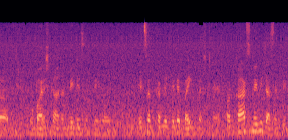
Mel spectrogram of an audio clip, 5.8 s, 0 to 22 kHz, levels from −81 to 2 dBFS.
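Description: Nothing in this speech clip stands out as a technical fault; the sound carries on steadily with no audible problems to point to.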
